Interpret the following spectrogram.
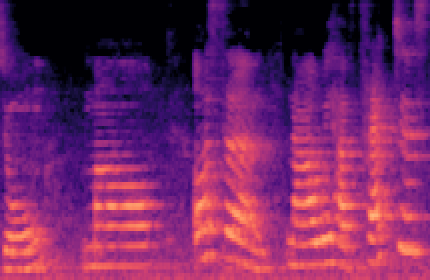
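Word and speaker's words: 熊猫: So it's xiong mao. Awesome. Now we have practiced the pinyin and these syllables.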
